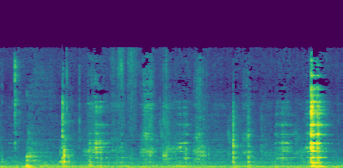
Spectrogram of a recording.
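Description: Baby chewing a small crunchy snack: scattered faint crunches and mouth clicks, with one louder short click near the end.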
